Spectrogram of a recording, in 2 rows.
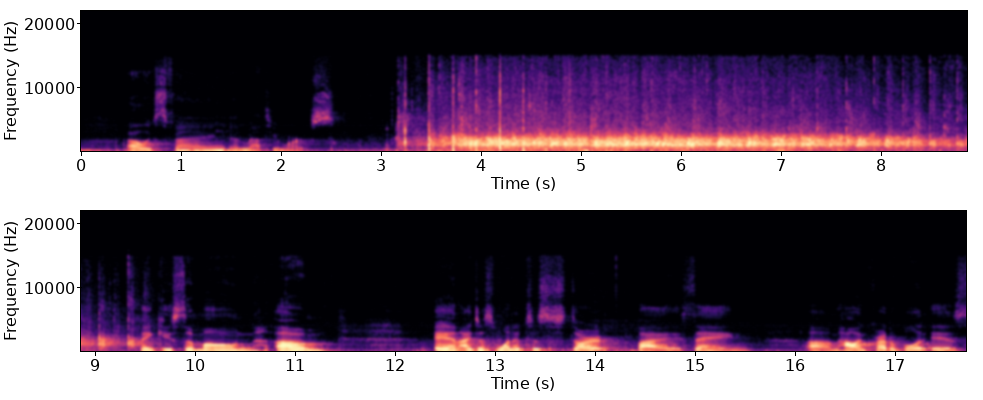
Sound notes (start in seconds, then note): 6.7 applause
